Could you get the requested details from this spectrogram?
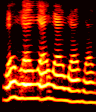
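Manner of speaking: high, loud repeated waouh calls; loud playful howl. Acted. Streamer howling loudly to open the stream.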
